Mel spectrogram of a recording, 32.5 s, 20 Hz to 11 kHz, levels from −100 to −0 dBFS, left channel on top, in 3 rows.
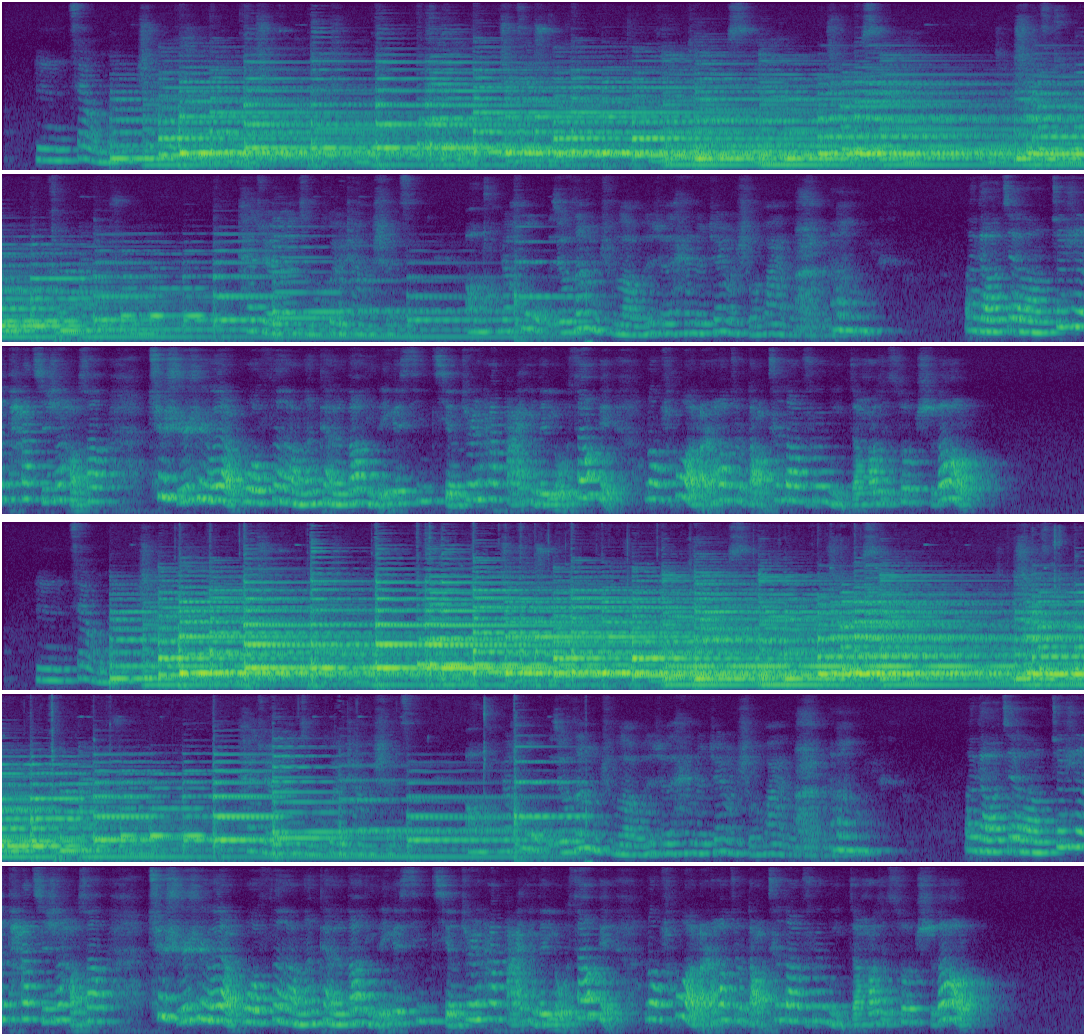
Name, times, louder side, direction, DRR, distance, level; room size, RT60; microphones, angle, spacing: voice 1, 0.3-3.8 4.2-4.7 4.9-5.6 6.4-9.2 9.8-12.4 13.2-14.9 15.2-15.3 15.8-19.4, equal, 15° left, -6 dB, 1.1 m, -42 dB
sound 1, 1.1-16.7, right 4 dB, 60° right, 0.4 m, -25 dB
voice 2, 10.1-10.6 15.4-15.8 18.7-19.5 20.4-31.3, equal, 10° right, -5 dB, 1.9 m, -34 dB
7.4 x 5.0 x 2.8 m, 0.71 s
head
